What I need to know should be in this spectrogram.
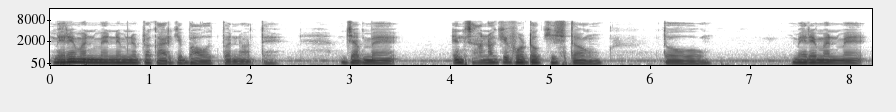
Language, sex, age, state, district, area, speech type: Hindi, male, 45-60, Madhya Pradesh, Bhopal, urban, spontaneous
